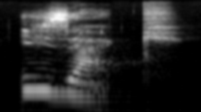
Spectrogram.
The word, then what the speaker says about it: Isaac: shortened by iza and in masculine we have izak isa akh isaac feminine name starting with j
